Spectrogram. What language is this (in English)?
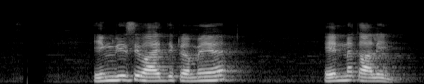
Sinhala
